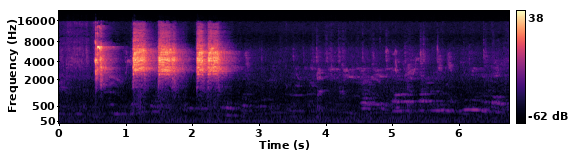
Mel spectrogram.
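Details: Black francolin (kala teetar) calling: three loud, harsh, grating notes in quick succession, the last two longer and rasping, then quiet with faint murmuring voices and soft bird twitters.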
